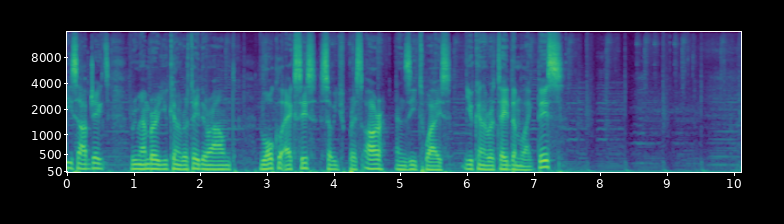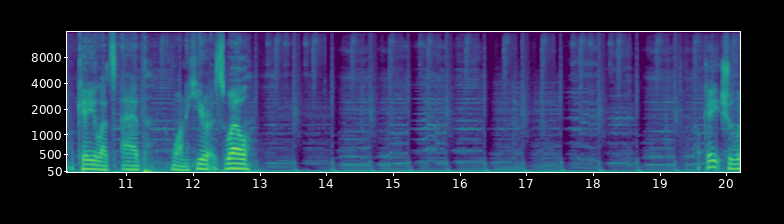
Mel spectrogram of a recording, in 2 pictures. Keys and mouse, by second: 3.5 click, 4.2 r, 4.4 z, 4.6 z, 5.4 click, 5.8 Escape, 5.9 r, 6.1 z, 7.3 click, 7.5 g, 8.9 click, 9.3 middle click, 10.7 alt+d, 13.6 click, 13.7 r, 13.7 z, 13.8 z, 14.1 click, 14.2 middle click, 14.8 middle click, 14.9 alt+d, 15.7 click, 16.1 middle click, 16.4 alt+d, 16.9 click, 17.3-17.6 middle drag, 17.7 alt+d, 18.1 click, 18.1 r, 18.2 z, 18.3 z, 18.7 click, 18.8-19.2 middle drag, 19.5 shift+middle click.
